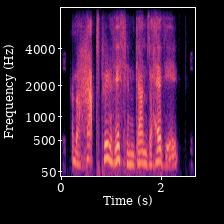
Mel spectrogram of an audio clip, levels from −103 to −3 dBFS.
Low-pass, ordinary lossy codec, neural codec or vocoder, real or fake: 7.2 kHz; Opus, 16 kbps; codec, 24 kHz, 0.9 kbps, WavTokenizer, medium music audio release; fake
